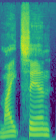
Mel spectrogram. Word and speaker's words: Majcen: He likes to say it's pronounced Majcen, might not.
